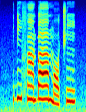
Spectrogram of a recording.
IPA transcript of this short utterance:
ɗ i˦ f ã˦ ɓ aː˦ m ɔ˨ t͡ʃ ĩ˦

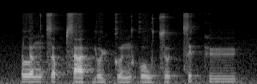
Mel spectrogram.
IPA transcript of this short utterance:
l ɐ˧ ŋ t͡s ɐ˨˥ p̚ s aː˨ t̚ j ɵ˧ ɥ k ɵ˨˥ n k o˨ w t͡s ɵ˨ t̚ t͡s ɪ˥ k̚ h yː˥

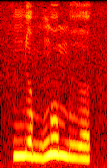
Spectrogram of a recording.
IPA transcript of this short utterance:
ɲ ə̤˨˩ m ŋ u˧ m ɨ̤˨˩ ə̯

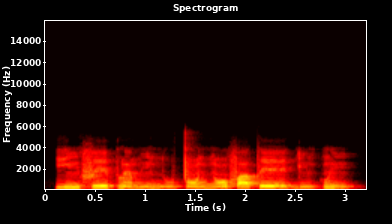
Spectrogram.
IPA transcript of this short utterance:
j ĩ˦ f eː˦ p l ɛ̃˨ m ĩ˧ ɲ u˨ t ɔ̃˨ ɲ ɔ̃˨˦ f a˨ t eː˦˨ ɡ ĩ˨ kʷ ĩ˦˨

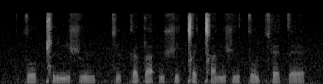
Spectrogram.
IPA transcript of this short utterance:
t o ǁ ɨ ɲ ɛ ʃ l ɨ | c ɘ k a ʈ a ʔ u ʃ e ǀ ɛ ǀ a n ɐ ʃ ɨ t o cʰ ɛ t ɛ

